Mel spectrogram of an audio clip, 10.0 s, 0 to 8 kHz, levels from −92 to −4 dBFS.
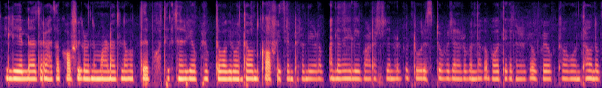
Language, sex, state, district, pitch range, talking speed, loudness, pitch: Kannada, female, Karnataka, Dakshina Kannada, 215-225 Hz, 70 wpm, -19 LUFS, 220 Hz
